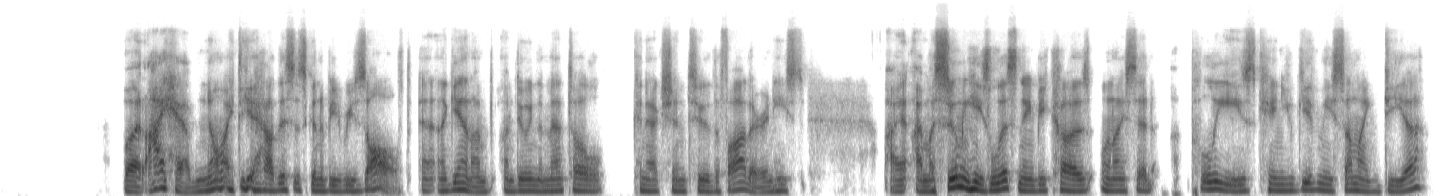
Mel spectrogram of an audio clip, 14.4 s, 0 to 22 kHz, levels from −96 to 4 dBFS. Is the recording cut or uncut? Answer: uncut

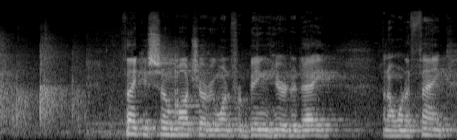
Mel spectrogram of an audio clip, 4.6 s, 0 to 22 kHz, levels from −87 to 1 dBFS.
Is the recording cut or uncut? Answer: cut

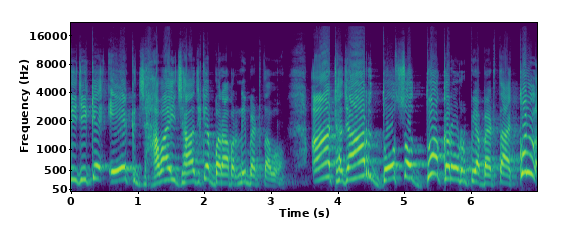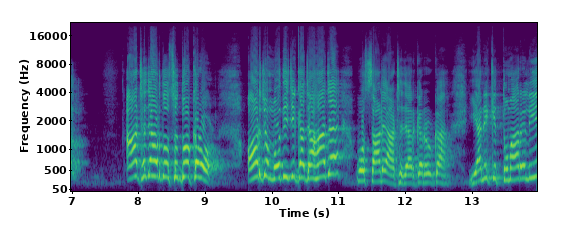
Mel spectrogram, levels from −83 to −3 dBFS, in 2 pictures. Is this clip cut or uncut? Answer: uncut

